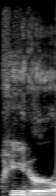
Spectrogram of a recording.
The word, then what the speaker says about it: Petter: And it's Petter, not Peter, although you can pronounce it Peter if you want to. It's Petr because it comes from he was a foundling and he was found in a petroleum barrel washed up on the beach.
